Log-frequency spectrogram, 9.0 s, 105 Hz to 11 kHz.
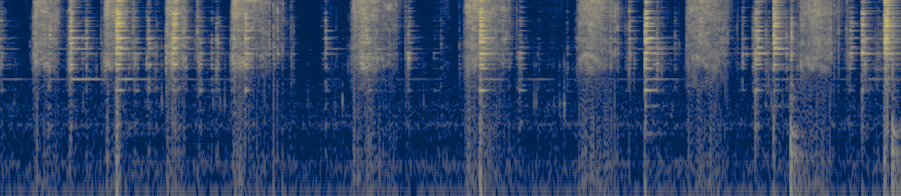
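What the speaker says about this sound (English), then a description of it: "a 3/8 socket to drive the bolt in" Ratchet wrench with a 3/8 socket driving a bolt in, giving quick bursts of metallic clicking in an irregular rhythm, close and fairly quiet.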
